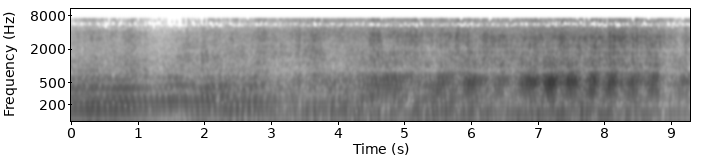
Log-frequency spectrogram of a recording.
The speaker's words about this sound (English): We'll wait here until the planes are up. Yes, sir. There go the bombers, sir.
